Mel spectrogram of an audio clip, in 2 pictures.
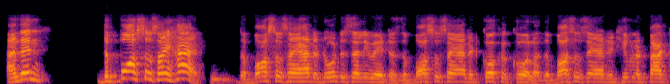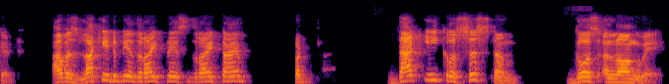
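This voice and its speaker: A man's voice: sits high, very animated, normal speed, highs cut off. A middle-aged man from India, a corporate executive answering interview questions in an emphatic, motivational way.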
